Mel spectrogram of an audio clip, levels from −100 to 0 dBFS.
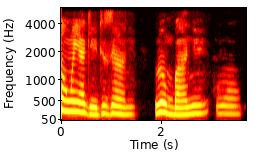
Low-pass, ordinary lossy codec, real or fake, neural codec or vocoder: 5.4 kHz; AAC, 32 kbps; real; none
